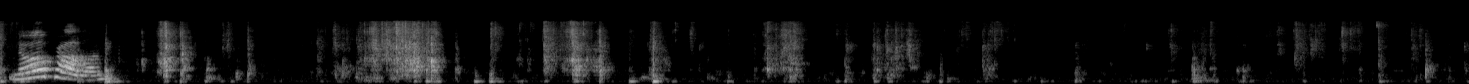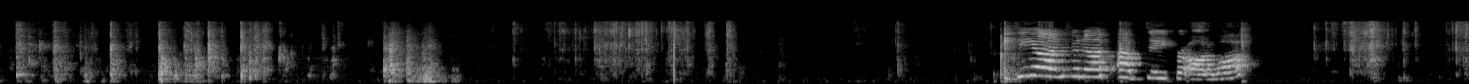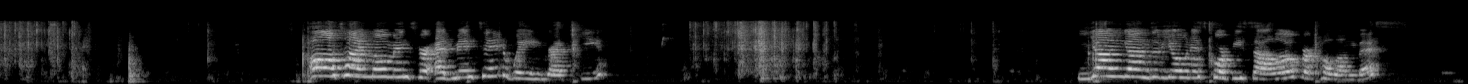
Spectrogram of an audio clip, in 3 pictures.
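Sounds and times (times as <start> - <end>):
foil wrappers tearing and crinkling: 1.4 - 2.0, 3.2 - 7.0, 7.6 - 8.1, 12.7 - 14.2, 14.9 - 18.2, 19.7 - 22.2, 27.8 - 30.4, 36.2 - 38.0.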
